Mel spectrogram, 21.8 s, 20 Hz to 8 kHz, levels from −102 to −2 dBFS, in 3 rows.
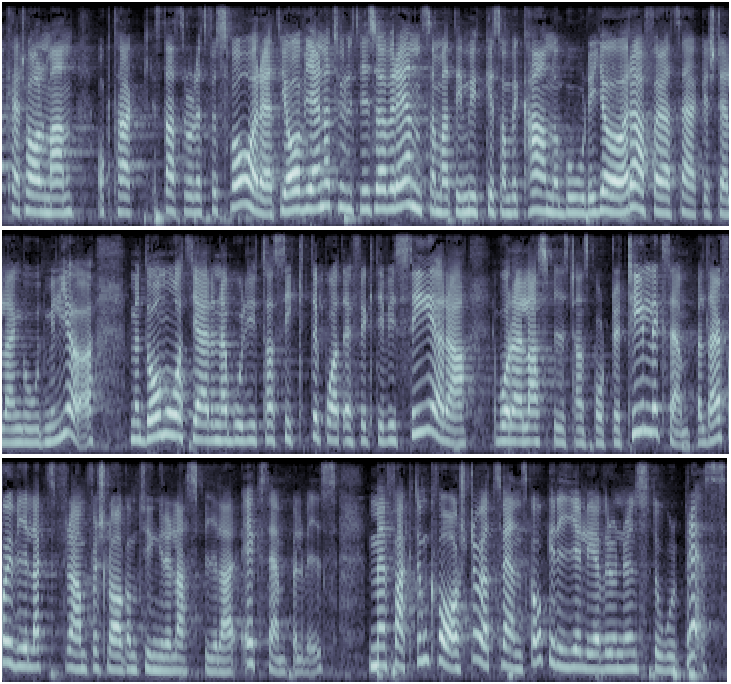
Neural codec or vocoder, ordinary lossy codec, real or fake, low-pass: none; none; real; 7.2 kHz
